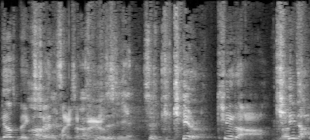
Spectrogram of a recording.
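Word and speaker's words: キラー: called k k k it sound like a Michael Jackson kir now the enemy called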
